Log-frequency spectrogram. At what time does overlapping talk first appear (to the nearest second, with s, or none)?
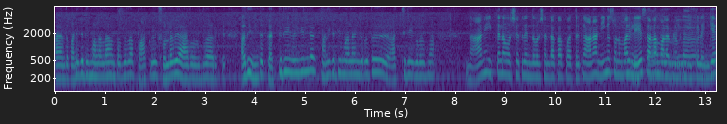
11 s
